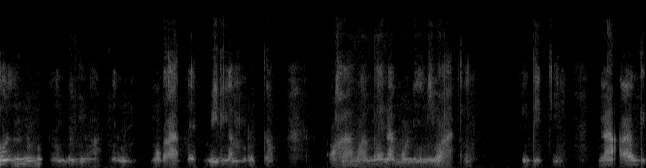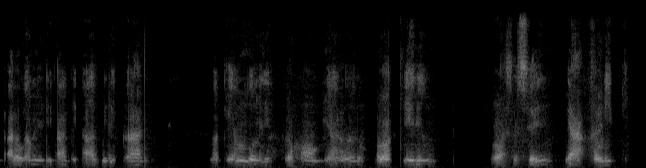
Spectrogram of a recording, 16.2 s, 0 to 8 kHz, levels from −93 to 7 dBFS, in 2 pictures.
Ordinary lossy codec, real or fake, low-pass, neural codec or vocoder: none; fake; 7.2 kHz; codec, 24 kHz, 1.5 kbps, HILCodec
